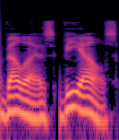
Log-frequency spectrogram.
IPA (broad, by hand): ˈvɛːlɛs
